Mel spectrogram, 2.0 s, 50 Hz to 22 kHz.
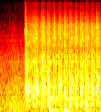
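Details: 2016 diesel Range Rover that died while driving: the starter cranks steadily at about two and a half compressions a second with regular pulses, and the camshaft turns, but it never catches. The no-start was caused by catastrophic CP4 pump failure that left metal shavings throughout the fuel system.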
